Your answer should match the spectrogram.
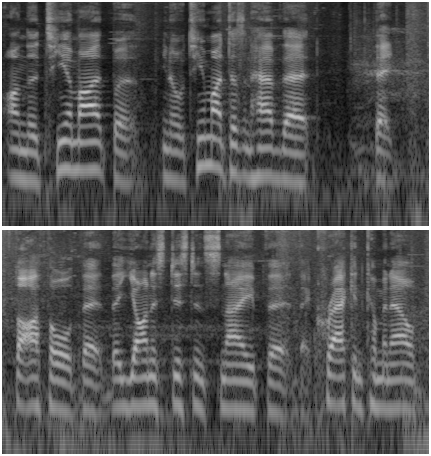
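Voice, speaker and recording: Man, middle-pitched voice, esports co-caster, conversational analysis, live game commentary. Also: a little hiss or hum. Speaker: esports shoutcaster.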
